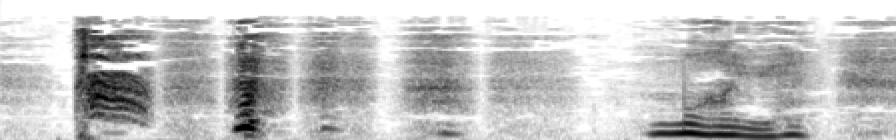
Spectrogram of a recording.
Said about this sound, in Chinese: 夫人不住的咳嗽喘气，已是难以继续。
